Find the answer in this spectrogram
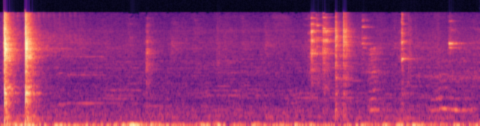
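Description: A metal spoon knocking against a stainless steel pot, with one sharp clink near the start. A few scattered lighter clinks and knocks follow, the last of them in a quick cluster near the end, as kitchen utensils are set down and handled.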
